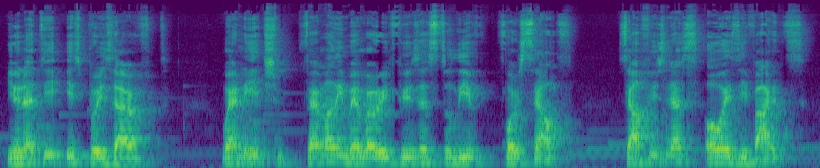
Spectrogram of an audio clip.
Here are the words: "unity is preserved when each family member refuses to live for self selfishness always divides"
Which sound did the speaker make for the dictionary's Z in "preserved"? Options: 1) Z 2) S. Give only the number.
1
